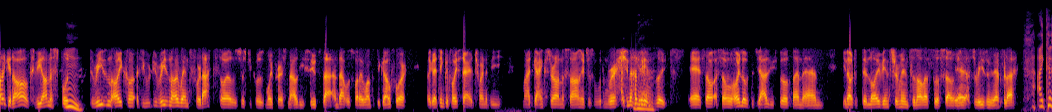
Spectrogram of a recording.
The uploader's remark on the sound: Over the phone. Originally broadcast on Irish Beats on 26th July 2020.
